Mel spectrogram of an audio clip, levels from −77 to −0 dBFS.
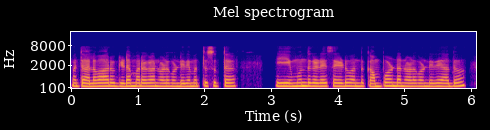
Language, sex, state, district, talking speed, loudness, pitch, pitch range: Kannada, female, Karnataka, Koppal, 140 wpm, -14 LUFS, 225 Hz, 215-230 Hz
